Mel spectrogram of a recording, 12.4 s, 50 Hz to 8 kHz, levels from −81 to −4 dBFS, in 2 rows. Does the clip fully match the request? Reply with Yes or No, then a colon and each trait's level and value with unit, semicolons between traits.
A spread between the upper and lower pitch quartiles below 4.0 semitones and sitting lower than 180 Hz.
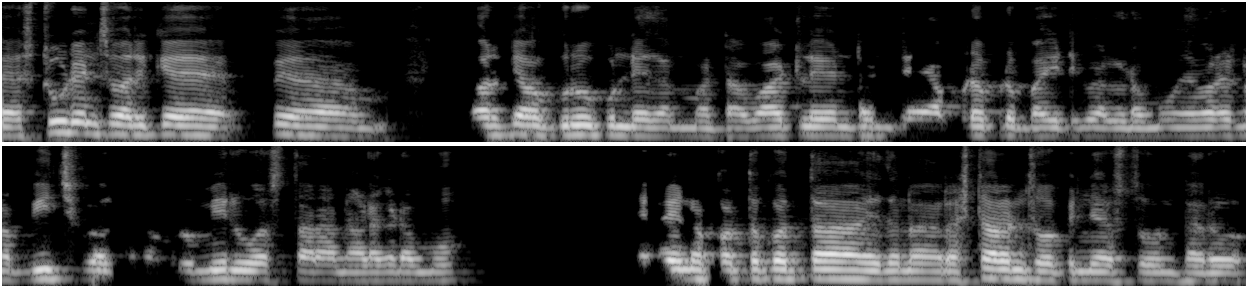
Yes: narrow, 2.4 semitones; medium, 140 Hz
